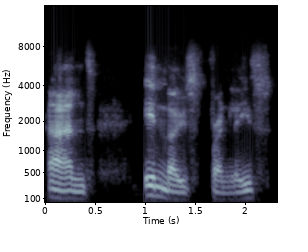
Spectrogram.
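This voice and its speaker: Man, London accent, very low pitch, football journalist guest, conversational, dry but muffled recording. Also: slow, pushed and bright, dry recording. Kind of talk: conversational interview answers. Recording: slightly dull, lo-fi microphone sound.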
